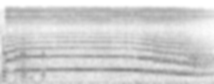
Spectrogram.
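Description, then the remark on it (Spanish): An elephant trumpets in one loud, sustained brassy blare lasting about two seconds, its strong harmonic tone sliding slightly downward in pitch before trailing off. “Ay, ya, ya comenzó a barritar el elefante.”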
